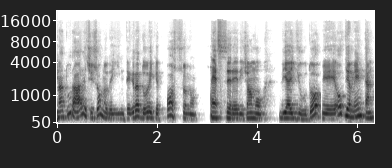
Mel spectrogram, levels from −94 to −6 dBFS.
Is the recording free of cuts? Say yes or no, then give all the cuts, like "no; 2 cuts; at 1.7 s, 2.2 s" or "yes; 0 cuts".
no; 2 cuts; at 2.9 s, 5.3 s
